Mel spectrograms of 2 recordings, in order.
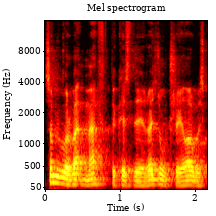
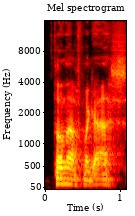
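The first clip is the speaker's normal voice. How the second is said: put-on heavily overdone, laid-on Scottish accent; 2 semitones higher than usual. Repeating the other speaker's phrase back to them in an exaggerated Scottish accent. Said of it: "you had to exaggerate your Scottish accent".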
